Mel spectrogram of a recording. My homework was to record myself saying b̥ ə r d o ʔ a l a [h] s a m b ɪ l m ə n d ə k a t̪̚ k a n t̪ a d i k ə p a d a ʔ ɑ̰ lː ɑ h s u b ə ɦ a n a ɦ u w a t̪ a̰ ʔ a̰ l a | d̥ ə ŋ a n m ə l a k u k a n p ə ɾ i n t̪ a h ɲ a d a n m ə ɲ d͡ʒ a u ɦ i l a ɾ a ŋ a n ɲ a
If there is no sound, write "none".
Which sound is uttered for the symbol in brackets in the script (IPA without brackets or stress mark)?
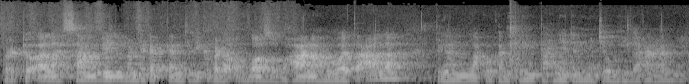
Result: h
